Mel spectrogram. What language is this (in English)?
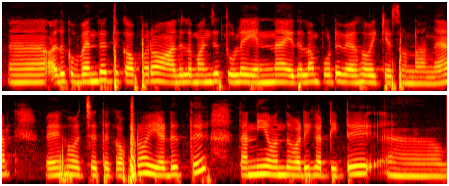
Tamil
